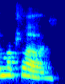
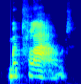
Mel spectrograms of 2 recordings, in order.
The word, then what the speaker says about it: Macleod: Is it Macleod or Macleod? Macleod. It is Macleod, because I have a friend of mine, Lewis Macleod, but it's spelt Macleod.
